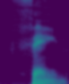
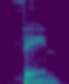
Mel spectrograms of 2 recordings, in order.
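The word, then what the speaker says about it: فين: Feain. Fain. That rhymes with rain. Pretty close, a bit more clipped. Feain.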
